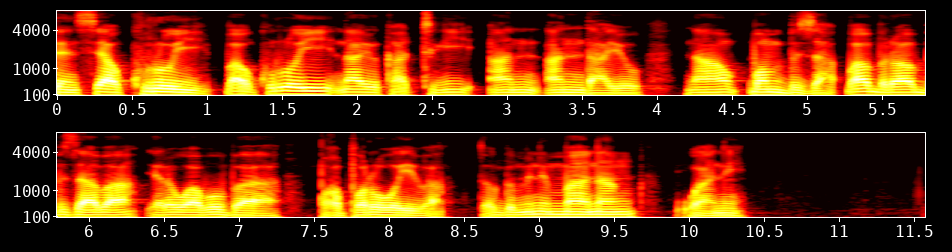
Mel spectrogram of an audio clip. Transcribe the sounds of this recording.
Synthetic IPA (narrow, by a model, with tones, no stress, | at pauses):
e˨nsi˦a˨ku˦ɾo˦ji˨ɓa̰˦˨ku˦ɾo˦ji˦na˨jo˨ka̰˦ti˨ɡi˦a˨n˦da˨jo˦ | na˦ɓo˦mbi˨za˨ɓa˦bə˨ɾa˨˦a˦bi˨za˨ba˦ja˨ɾa˦wa˨bo˦ba˨ | pa̰˨kpo˦ɾo˦wo˦ji˨ba̰˨ | to̰˨ɡə˨mi˦ni˦ma˦na˦ŋ | wʔa̰˨ni˦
